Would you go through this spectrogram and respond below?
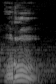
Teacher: دونوں ہونٹوں کو کامل گول کر کے ادا کریں گے. اگر کامل گول نہیں ہوں گے تو پھر رو سو لو یہ بن جائے گا، اور یہ ہے معروف مجہول طریقہ. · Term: پیش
